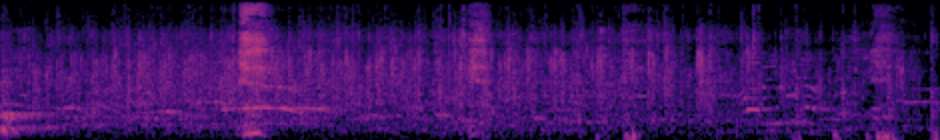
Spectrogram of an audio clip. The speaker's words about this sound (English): There's hope in the church today. Come on, clap Congregation, clap your hands.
